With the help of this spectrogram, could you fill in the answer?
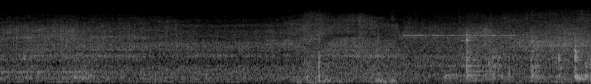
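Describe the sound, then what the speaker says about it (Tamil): Cooked mutton with masala sautés in a pan for biryani, a low, soft sizzle running continuously with a few faint spoon scrapes and clinks toward the end. "நல்லா மசாலாலாம் உள்ளே போகிற அளவுக்கு கொஞ்சம் நேரம் வதக்கணும்."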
